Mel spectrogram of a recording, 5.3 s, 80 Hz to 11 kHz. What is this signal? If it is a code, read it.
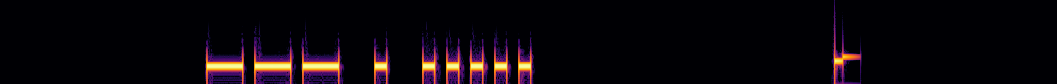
Morse code, heard as a keyed tone, about 20 wpm, 700 Hz. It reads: OE5
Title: Callsign Prefixes for Top 50 DXCC - 20wpm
